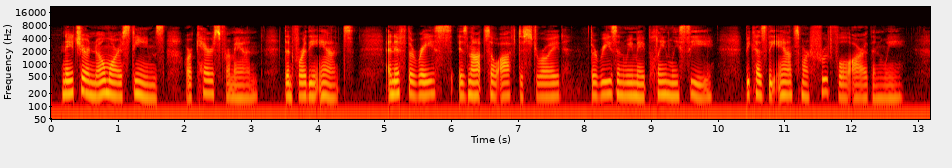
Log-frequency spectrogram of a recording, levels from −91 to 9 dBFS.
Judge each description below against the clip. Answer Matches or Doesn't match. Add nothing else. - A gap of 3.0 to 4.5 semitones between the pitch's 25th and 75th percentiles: Doesn't match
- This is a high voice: Doesn't match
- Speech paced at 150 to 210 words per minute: Matches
